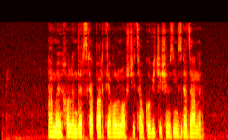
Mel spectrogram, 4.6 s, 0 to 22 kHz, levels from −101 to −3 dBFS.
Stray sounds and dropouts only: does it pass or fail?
pass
